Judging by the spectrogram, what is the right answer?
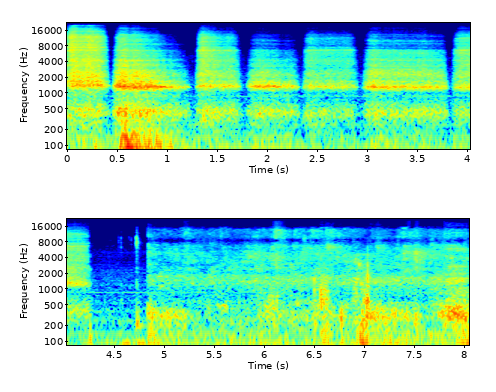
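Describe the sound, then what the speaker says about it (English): Heavy, rasping breaths echo in an abandoned rail tunnel, loud close inhale-exhale cycles in a regular rhythm for several seconds before giving way to quieter, hollow ambient noise with faint scattered sounds. "They always have to have the heavy breathing."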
